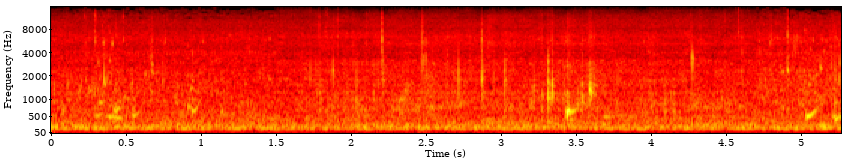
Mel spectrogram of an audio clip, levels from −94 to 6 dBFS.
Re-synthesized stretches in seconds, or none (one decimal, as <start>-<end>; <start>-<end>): 1.5-4.7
